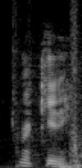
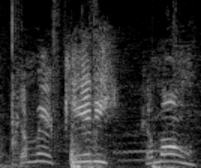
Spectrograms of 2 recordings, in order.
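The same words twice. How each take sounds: First: Said in the usual way. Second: Very high-pitched kitty call; high pet-calling voice; coaxing a cat. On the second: Real, not acted. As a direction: squeak it up high to coax a kitty over.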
